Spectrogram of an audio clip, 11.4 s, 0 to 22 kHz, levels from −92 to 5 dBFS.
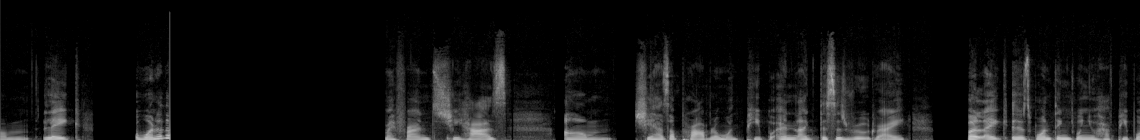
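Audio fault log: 1.69–3.86 s: audio dropout to silence after "like one of", about 2.16 s of silence, no room tone, before "my friends she has"; likely a lost input.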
